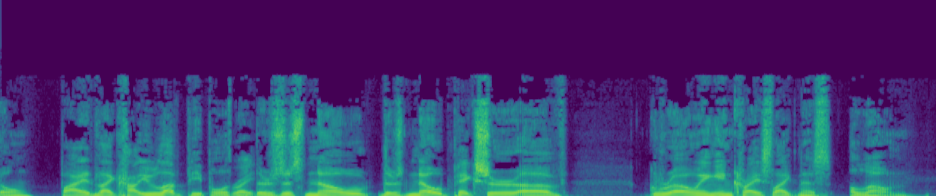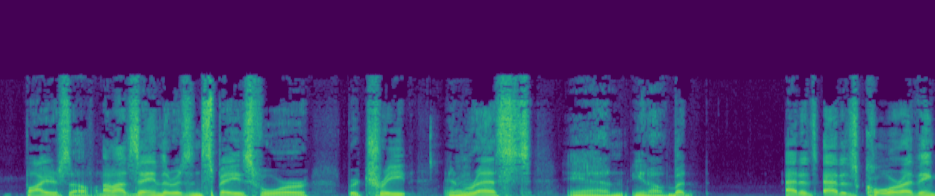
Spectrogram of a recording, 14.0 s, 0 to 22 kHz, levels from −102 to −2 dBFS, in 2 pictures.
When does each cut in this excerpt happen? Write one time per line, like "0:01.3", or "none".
0:01.7
0:12.0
